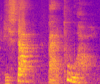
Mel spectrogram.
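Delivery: usual speaking voice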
